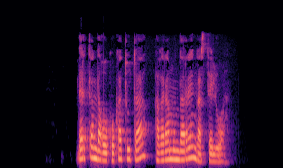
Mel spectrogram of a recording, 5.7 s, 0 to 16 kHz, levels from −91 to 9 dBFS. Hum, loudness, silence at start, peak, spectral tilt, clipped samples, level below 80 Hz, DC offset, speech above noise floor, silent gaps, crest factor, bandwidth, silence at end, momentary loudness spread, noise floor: none; -14 LUFS; 1.55 s; 0 dBFS; -7 dB/octave; under 0.1%; -62 dBFS; under 0.1%; 59 dB; none; 16 dB; 7.8 kHz; 1.15 s; 8 LU; -72 dBFS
